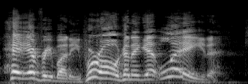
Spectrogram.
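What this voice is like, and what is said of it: Rodney Dangerfield impression. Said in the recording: “It's Rodney Dangerfield ... That was a good impression. ... you really got the spirit”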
